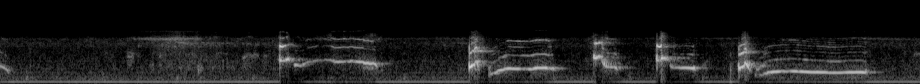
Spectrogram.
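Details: Bailey the dog, demanding something, repeats sharp yelps roughly every second, each one trailing off into a longer falling whine, growing from small yips to longer cries; faint low hum.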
